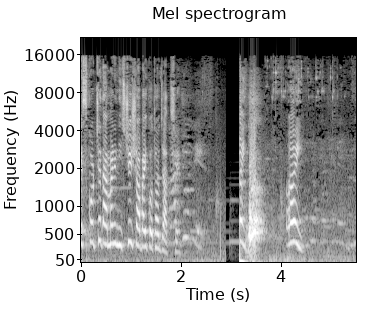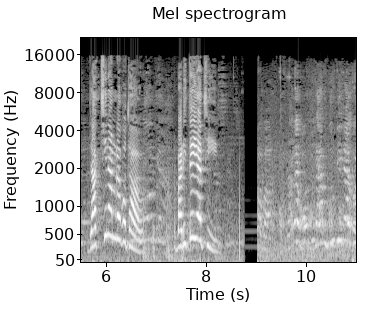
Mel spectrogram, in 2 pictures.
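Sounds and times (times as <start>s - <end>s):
dog barking: 3.3s - 3.8s.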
